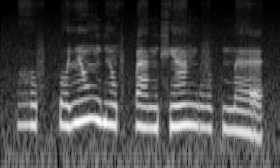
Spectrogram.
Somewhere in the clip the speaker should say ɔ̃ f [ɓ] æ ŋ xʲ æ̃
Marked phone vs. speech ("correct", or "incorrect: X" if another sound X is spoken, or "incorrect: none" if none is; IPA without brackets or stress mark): correct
